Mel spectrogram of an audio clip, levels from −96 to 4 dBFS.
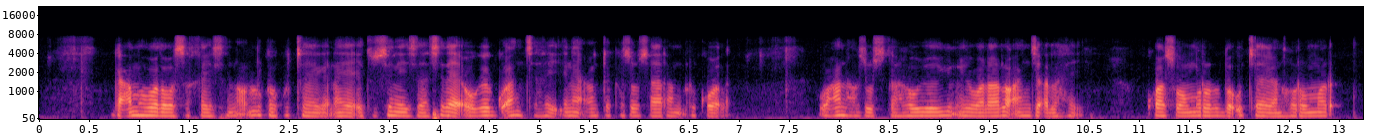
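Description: From start to end, the speech carries AMR wideband (HD Voice) codec damage. It is plainly audible: rough and raspy, which fits AMR-WB at about 8.85 kbit/s. Nothing reaches above 7.5 kHz, and the top band sounds noise-filled rather than detailed.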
